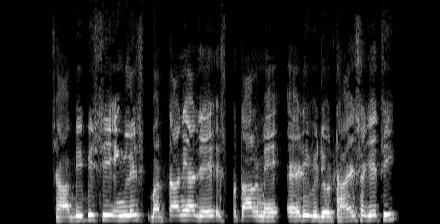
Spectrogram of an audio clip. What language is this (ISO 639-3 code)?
snd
